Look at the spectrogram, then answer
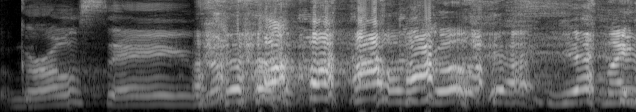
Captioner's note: all laughing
